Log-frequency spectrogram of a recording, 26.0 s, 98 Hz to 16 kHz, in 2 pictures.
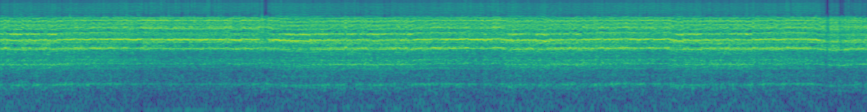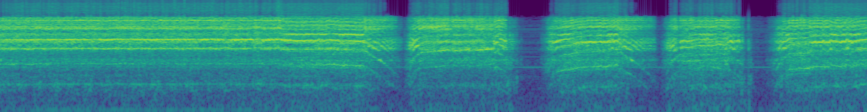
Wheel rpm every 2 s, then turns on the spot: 220, 240, 220, 230, 220, 220, 230, 230, 230, 140, 130, 120, 120.
20-24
